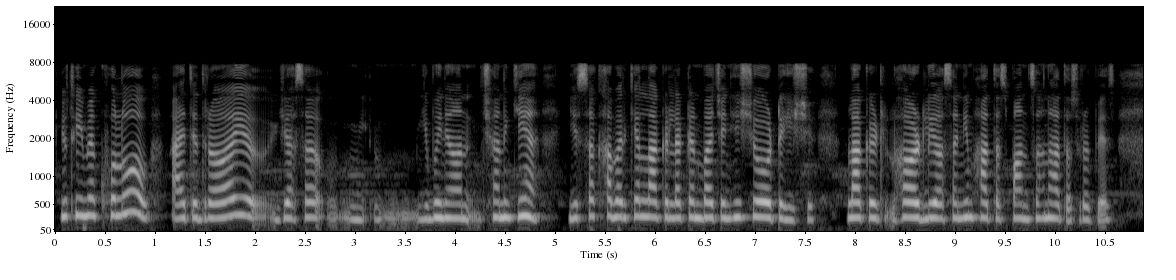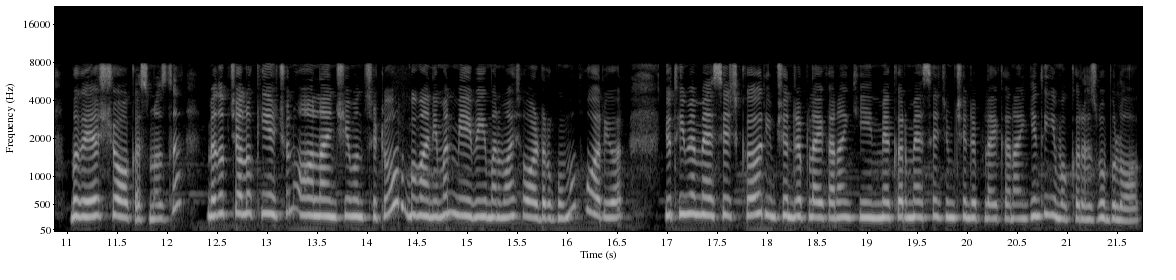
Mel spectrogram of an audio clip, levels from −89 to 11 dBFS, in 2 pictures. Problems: background sounds at intervals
